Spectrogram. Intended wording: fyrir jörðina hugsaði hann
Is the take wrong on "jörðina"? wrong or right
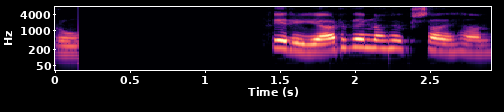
right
